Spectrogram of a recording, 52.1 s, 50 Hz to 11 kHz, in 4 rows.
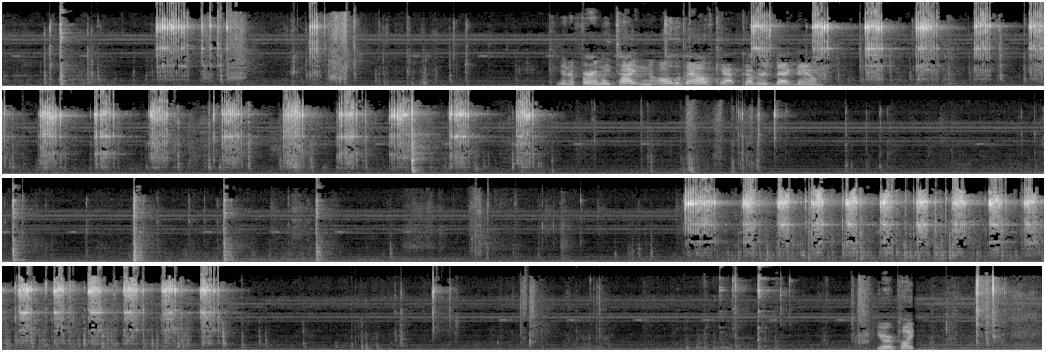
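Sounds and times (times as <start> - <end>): ratchet wrench clicking: 1.9 - 3.1, 3.8 - 4.2, 9.3 - 19.9, 34.6 - 42.0.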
